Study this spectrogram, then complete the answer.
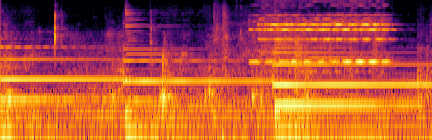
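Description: A mobile phone rings at a meal table in Manali, with a repeating electronic ringtone melody that sounds clear and fairly close over faint background clatter.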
